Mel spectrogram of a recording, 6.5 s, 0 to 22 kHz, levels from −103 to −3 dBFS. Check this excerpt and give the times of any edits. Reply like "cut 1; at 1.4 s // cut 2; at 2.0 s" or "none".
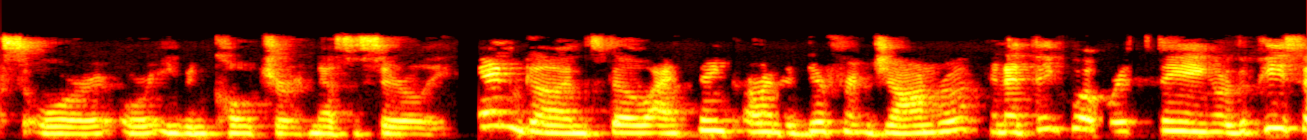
cut 1; at 2.2 s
